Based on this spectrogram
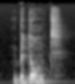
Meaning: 1. stuffy, poorly ventilated 2. sombre, gloomy (of moods)
- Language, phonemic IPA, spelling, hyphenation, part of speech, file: Dutch, /bəˈdɔmpt/, bedompt, be‧dompt, adjective, Nl-bedompt.ogg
